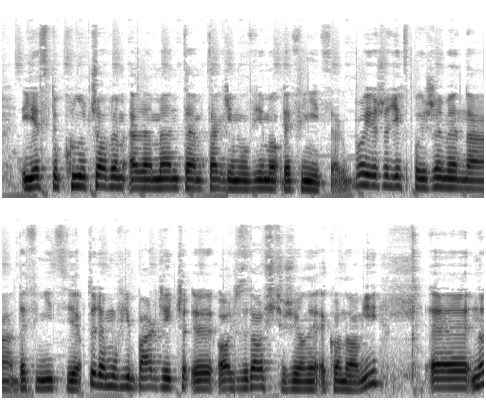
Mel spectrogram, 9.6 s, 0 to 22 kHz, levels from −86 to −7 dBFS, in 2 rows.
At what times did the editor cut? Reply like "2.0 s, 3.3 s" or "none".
2.3 s, 2.8 s, 4.0 s, 5.6 s, 7.1 s, 7.6 s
